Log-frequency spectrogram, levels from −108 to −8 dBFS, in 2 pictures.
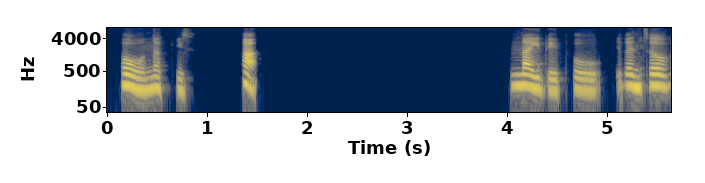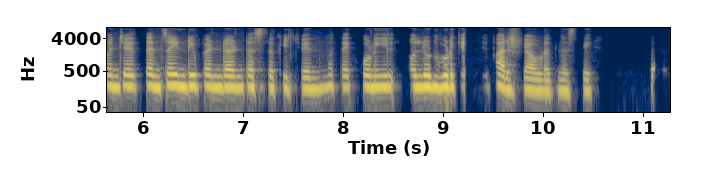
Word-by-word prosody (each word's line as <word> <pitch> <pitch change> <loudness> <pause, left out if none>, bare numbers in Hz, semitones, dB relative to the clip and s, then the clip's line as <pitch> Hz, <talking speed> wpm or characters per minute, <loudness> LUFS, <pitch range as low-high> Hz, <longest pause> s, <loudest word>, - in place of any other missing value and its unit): हो, 185 -6 +4
नक्कीच. 160 -4 -7 0.5
हां. - - +10 2.5
नाही 205 -3 +4
देत, 150 -2 -4
हो. 150 -3 -4 0.2
ते - - -15
त्यांचं 205 0 +1
म्हणजे 195 0 0
त्यांचं 205 0 +1
इंडिपेंडंट 190 -2 +2
असतं 180 0 -3
किचन, 170 -2 -4
मग 195 - -5
ते 185 - -2
कोणी 190 -1 +1 0.3
लुडबुड 190 0 +4
केलेली 190 0 -11
फारशी 165 -4 +1
आवडत 145 -2 -2
नसते. 150 +1 -8
तर 150 +1 -18
185 Hz, 115 wpm, -25 LUFS, 160-195 Hz, 2.5 s, हां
